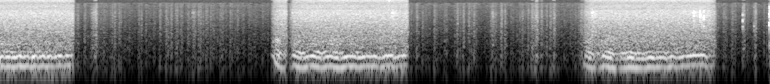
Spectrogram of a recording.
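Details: Toaster the cat, asleep on a lap, snores pretty loud. Four deep, even, humming breaths, each one to one and a half seconds long, repeat at a slow breathing pace, with quiet pauses between them.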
